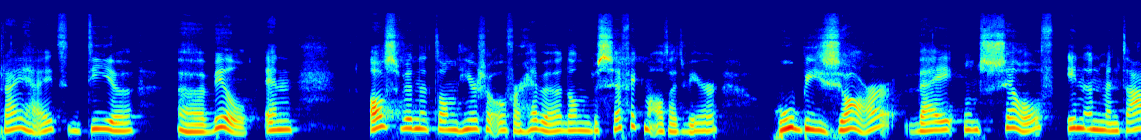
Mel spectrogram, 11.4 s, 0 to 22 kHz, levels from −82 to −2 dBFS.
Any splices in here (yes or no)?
no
